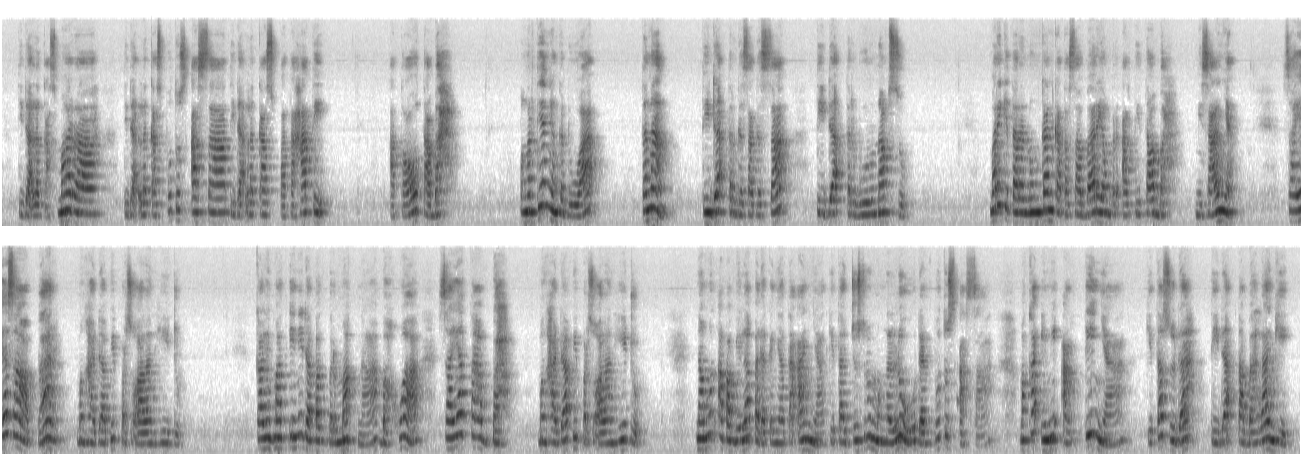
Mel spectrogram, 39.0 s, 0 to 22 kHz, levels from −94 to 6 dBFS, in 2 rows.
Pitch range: 210-275 Hz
